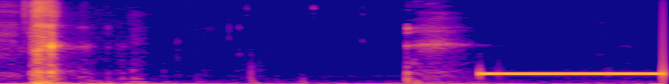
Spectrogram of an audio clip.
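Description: A telephone ringback tone sounds while calling, a single loud, steady electronic tone that starts near the end and runs on without pause, after a few brief bursts of noise and rustling.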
